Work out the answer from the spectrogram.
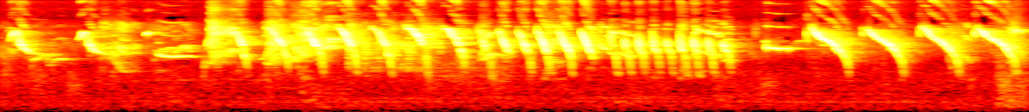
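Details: Training song of a canary for juvenile and stalled canaries: varied high whistles, a rapid accelerating trill, a brief pause, then slower loud downward sweeps.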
